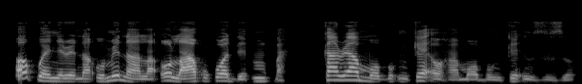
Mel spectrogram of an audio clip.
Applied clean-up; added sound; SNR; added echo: none; none; none; none.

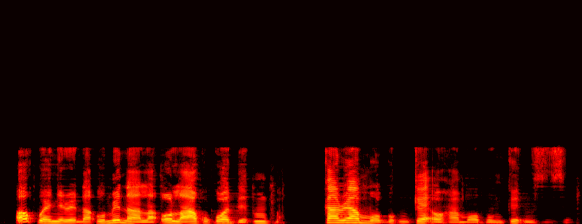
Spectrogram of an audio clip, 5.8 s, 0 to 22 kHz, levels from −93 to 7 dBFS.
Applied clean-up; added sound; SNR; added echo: neural mask model DeepFilterNet 3.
